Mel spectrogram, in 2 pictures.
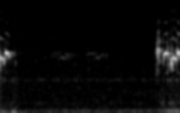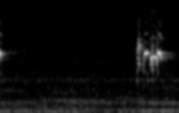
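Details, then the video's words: Sooty-headed bulbul used as a lure for wild bulbuls. Bright, bubbly chirping phrases repeat roughly every two and a half seconds, with a faint low hum in the background. "suara burung KUTILANG PIKAT gacor/PIKAT KUTILANG memanggil kutilang liar"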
